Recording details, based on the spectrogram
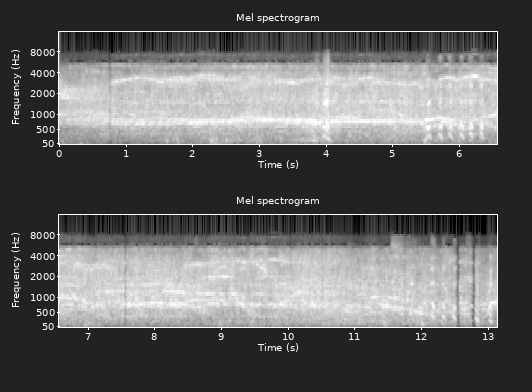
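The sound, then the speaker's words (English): A large crowd cheers and applauds continuously, a dense wash of clapping with whoops and scattered laughter throughout, loud and steady for the whole stretch. “Props, claps. Woo, crowds are wild.”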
